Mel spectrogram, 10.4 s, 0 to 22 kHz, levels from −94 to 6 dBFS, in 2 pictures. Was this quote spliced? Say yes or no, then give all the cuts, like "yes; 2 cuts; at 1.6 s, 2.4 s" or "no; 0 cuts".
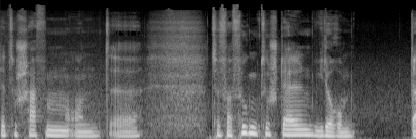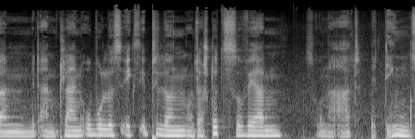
no; 0 cuts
